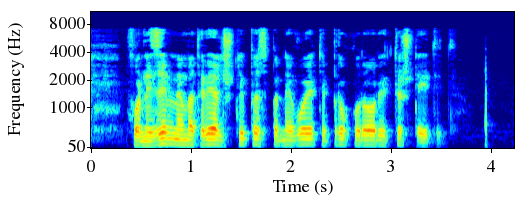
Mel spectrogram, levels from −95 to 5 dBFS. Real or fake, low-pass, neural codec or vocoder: real; 7.2 kHz; none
